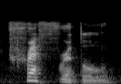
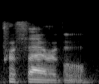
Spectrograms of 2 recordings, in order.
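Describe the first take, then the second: First: A middle part of the word is swallowed. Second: Every part of the word is fully pronounced. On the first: The speaker calls it right. "we kind of swallow a bit of this part of the word" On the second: The speaker calls it wrong. "not preferable"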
